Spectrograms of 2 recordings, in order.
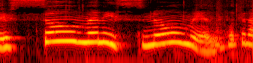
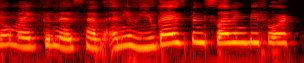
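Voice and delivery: usual speaking voice

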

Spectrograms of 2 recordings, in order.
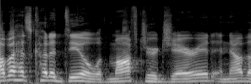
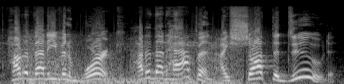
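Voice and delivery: baffled disbelief; 7 semitones higher, 4 dB louder than usual. Real, not acted. Baffled by dying in game.

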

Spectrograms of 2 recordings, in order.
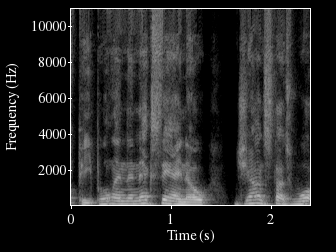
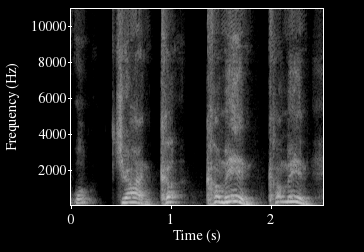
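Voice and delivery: eager welcome; 9 semitones higher, slower than usual. Retold or imitated. Owners welcoming famous historian.

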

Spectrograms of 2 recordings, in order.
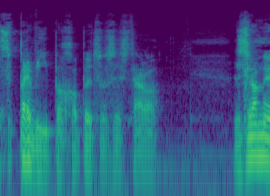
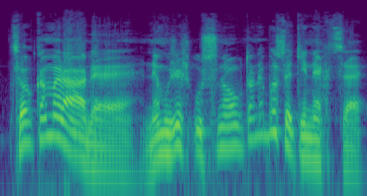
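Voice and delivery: loud, raised call to a stranger; booming giant; 7 semitones higher, 6 dB louder than usual. A narrator's reading. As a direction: boom it out heartily, pitched up. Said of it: "zahučel velikán". (zvučné, hlasité zahučení)

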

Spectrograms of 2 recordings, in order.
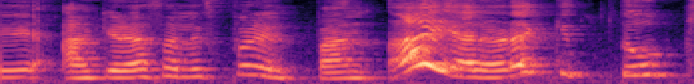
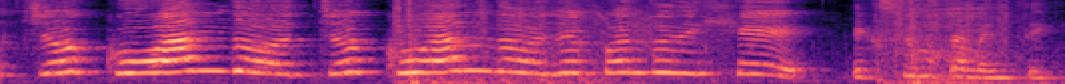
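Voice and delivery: dramatic slow protest; 6 semitones higher, 4 dB louder, slower than usual. Real, not acted.

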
